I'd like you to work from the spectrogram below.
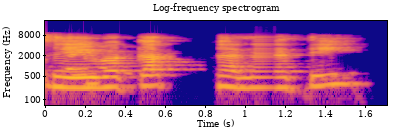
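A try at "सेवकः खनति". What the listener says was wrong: Sevaka. No. You have to pronounce either ardha visarga or sampurna visarga. So either sevaka khanati, which is akuha visarjaniyanam kantaha. So visargaha is the adesha for ka. Or it is jihvamuliyasya jihvamula, because the mula formation of the kantasthanani is jihvamula.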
